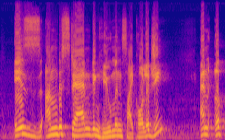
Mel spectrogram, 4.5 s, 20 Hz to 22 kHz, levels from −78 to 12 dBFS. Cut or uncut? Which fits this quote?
uncut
